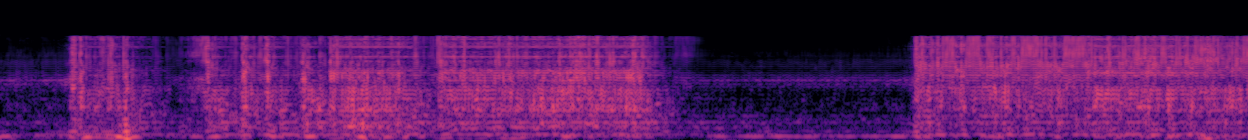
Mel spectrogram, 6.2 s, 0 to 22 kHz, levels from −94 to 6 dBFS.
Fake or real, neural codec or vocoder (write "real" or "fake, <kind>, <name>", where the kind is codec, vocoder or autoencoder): fake, vocoder, BigVGAN v2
